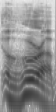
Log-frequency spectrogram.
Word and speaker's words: Uhura: Uh, it's Lieutenant Uhura.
